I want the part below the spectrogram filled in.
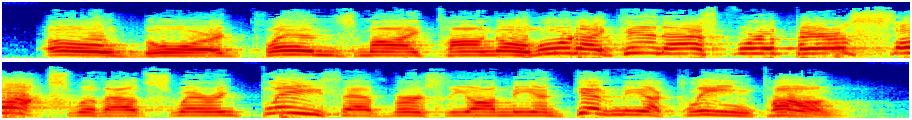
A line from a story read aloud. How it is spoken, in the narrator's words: he cried aloud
